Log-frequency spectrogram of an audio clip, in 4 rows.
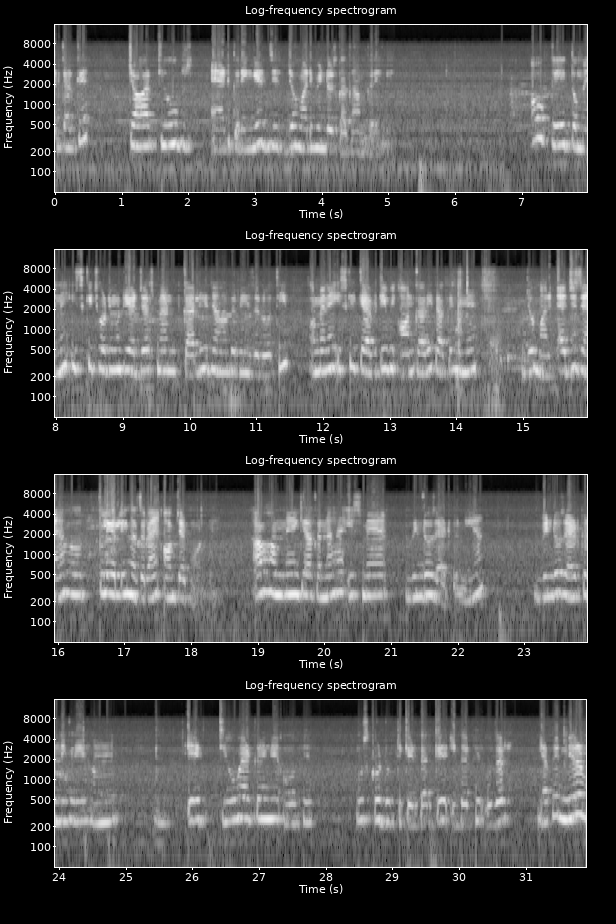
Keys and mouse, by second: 18.1 Tab, 19.7 click, 22.5 KP_1, 24.6-25.3 ctrl+KP_6, 26.4 Tab, 29.5 KP_4.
